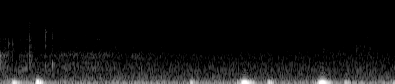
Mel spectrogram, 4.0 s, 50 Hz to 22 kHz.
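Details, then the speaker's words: Normal S1 and S2 heard at the pulmonic area, Erb's point, tricuspid and mitral areas in a female patient during a simulated health assessment: soft paired low lub-dub thumps at about 78 a minute with no extra sounds. "s1 s2 and pulmonic area s1 s2 at herb's point s1 s2 at tricuspid area this one is two and all points she sounds pretty darn good don't"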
